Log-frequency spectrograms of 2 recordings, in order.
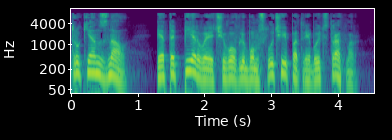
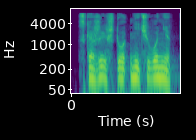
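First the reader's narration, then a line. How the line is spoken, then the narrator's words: Whisper. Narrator (Russian): прошептал он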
